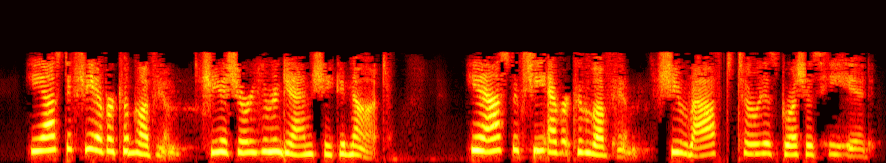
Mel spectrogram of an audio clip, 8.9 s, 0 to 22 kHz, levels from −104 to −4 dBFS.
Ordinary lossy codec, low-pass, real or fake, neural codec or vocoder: MP3, 24 kbps; 7.2 kHz; fake; codec, 16 kHz, 0.5 kbps, X-Codec, HuBERT features, trained on general audio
